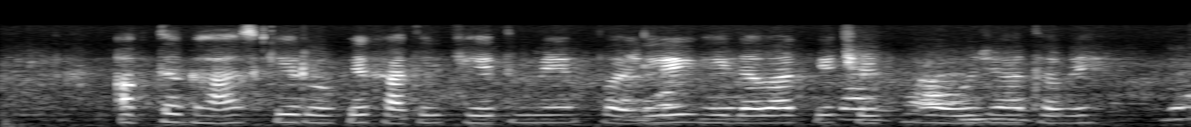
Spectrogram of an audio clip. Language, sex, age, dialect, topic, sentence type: Bhojpuri, female, 18-24, Western, agriculture, statement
